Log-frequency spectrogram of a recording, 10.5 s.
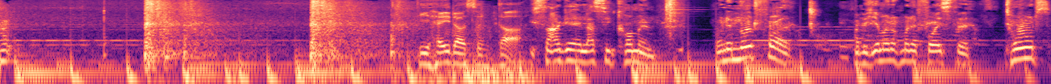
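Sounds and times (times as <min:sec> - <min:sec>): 
speech: 0:00.0 - 0:00.3, 0:04.2 - 0:10.5
firework bangs: 0:01.4 - 0:02.4, 0:03.0 - 0:04.2.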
